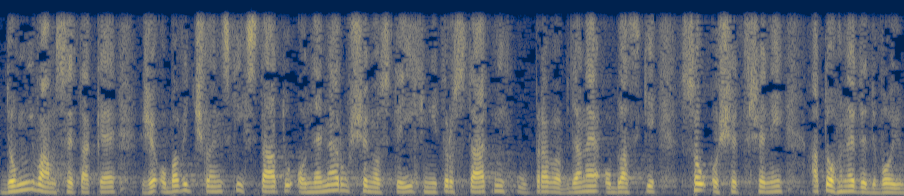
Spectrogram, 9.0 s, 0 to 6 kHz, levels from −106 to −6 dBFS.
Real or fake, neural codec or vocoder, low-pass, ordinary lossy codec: real; none; 5.4 kHz; none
